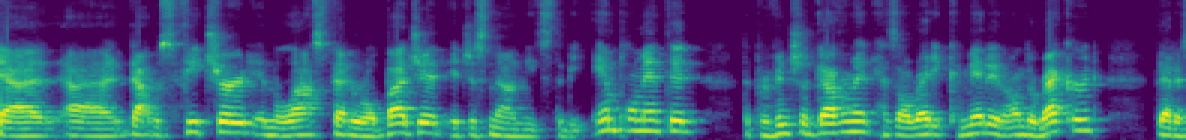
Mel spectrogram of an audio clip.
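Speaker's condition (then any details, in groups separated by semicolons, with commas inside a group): No condition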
